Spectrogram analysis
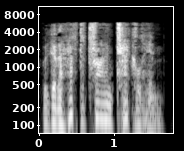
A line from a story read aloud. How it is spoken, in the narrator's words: he whispered to Ron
